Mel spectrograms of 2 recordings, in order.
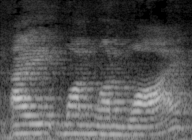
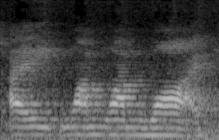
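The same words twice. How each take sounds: The two takes are said the same way.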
